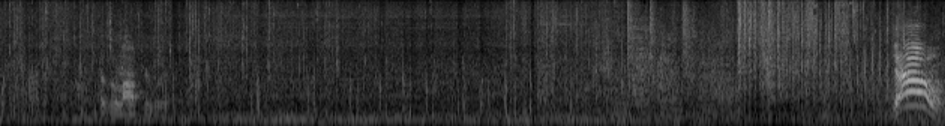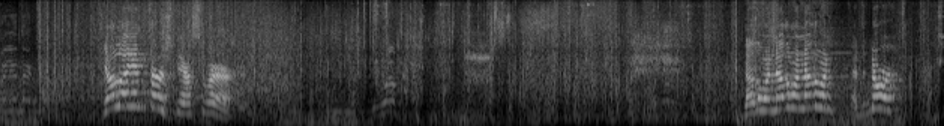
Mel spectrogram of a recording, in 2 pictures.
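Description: A young man shouts with excitement into a close microphone.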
